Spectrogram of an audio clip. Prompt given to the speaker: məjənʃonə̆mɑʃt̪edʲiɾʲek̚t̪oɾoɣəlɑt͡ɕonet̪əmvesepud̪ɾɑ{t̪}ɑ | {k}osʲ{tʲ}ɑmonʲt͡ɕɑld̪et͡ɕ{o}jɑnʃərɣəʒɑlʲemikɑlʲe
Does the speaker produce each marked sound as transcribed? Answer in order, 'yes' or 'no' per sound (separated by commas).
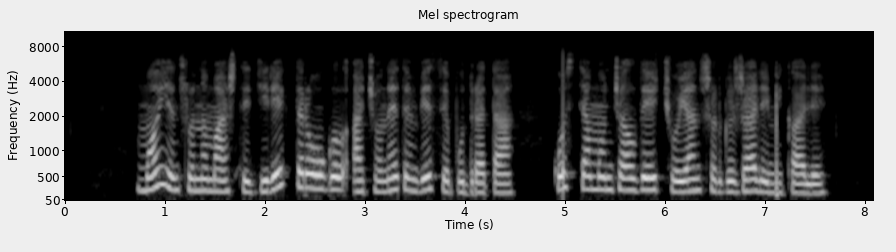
yes, yes, yes, yes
